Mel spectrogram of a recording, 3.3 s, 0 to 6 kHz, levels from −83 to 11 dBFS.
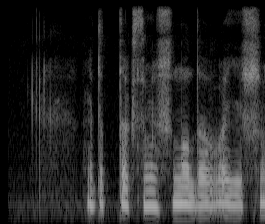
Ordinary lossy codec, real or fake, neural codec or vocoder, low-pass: none; real; none; 5.4 kHz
